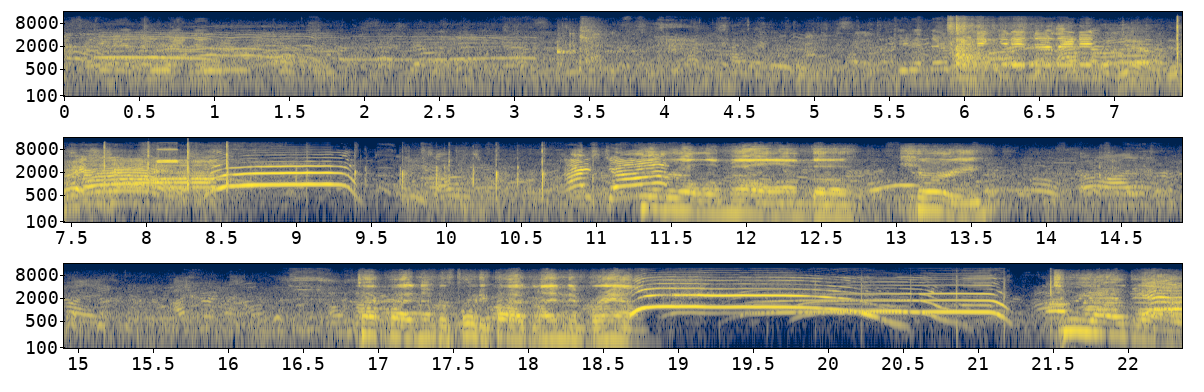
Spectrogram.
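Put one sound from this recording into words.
A crowd of spectators cheers and shouts loudly outdoors.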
